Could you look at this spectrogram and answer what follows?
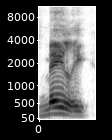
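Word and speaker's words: Milei: Argentinian president I think his name is pronounced mey he came into a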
